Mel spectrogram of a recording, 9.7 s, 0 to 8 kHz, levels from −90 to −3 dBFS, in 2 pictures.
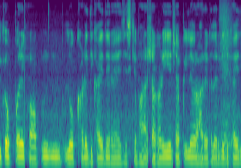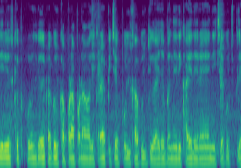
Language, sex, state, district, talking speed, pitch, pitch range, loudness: Hindi, male, Andhra Pradesh, Guntur, 255 wpm, 105 Hz, 100-105 Hz, -21 LUFS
